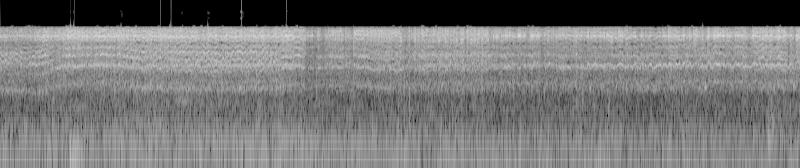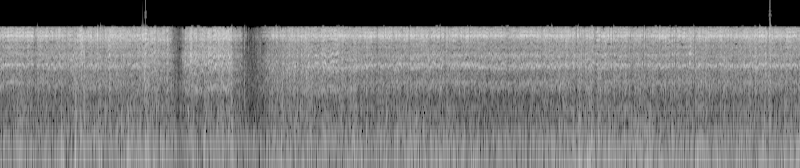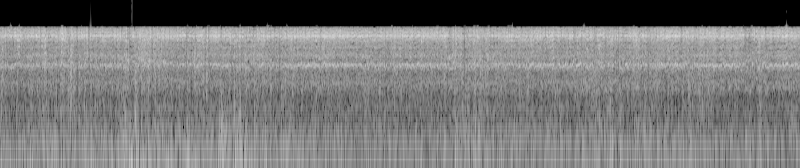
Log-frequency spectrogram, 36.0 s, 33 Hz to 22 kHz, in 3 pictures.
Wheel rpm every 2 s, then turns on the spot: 200, 210, 220, 220, 220, 220, 220, 120, 190, 230, 230, 230, 230, 240, 230, 220, 210, 210.
14-16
